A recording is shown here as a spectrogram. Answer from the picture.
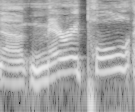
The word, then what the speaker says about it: Mariupol: And there's a history teacher who in Mariupol, I believe is how you say it. – Okay. Yes, right.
